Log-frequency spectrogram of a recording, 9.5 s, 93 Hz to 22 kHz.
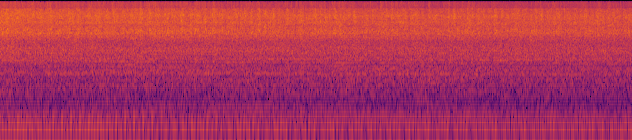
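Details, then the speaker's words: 1973 Chevrolet C10 with an LS swap, long-tube headers and no cats: a deep, even V8 burble at steady idle, exhaust quieter than expected, no ticks or misses. Normal idle. "Exhaust is pretty quiet, a lot quieter than I thought it would have been."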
